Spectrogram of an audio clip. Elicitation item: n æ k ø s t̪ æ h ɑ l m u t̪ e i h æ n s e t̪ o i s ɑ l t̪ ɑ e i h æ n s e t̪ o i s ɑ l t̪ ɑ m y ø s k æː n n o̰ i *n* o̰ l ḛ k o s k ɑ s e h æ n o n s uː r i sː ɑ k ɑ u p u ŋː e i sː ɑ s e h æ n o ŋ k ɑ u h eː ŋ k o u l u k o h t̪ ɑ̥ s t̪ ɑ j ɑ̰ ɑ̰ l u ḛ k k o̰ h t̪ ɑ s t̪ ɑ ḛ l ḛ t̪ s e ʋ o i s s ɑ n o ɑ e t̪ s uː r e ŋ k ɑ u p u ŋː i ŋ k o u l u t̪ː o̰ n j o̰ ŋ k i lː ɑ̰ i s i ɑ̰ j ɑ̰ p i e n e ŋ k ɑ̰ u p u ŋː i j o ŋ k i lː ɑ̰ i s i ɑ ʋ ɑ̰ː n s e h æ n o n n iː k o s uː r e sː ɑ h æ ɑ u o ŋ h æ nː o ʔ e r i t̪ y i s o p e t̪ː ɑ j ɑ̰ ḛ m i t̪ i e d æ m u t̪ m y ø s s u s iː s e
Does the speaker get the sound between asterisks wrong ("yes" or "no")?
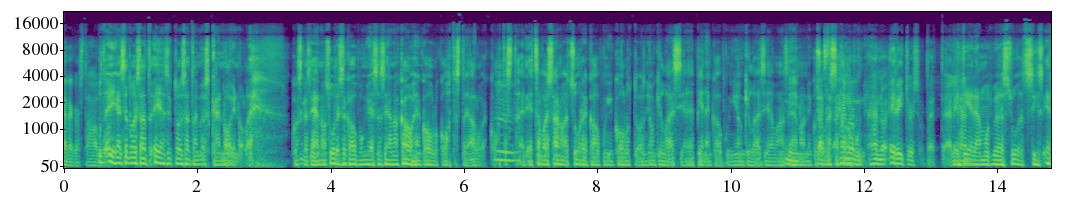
no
